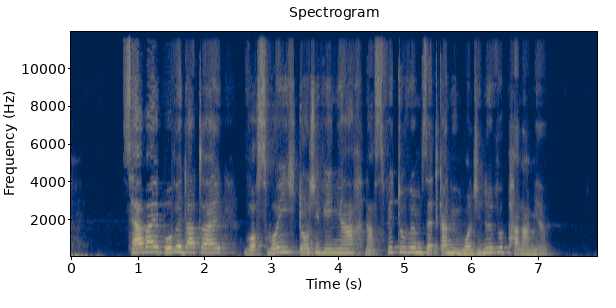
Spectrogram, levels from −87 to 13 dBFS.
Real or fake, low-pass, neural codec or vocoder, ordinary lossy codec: real; 10.8 kHz; none; Opus, 16 kbps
